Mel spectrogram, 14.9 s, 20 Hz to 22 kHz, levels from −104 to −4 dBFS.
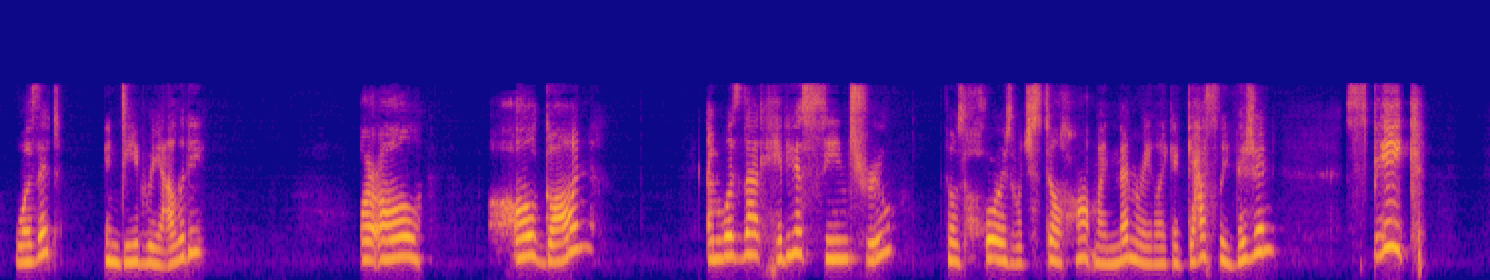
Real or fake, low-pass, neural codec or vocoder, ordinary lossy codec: fake; 7.2 kHz; codec, 44.1 kHz, 2.6 kbps, SNAC; MP3, 64 kbps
